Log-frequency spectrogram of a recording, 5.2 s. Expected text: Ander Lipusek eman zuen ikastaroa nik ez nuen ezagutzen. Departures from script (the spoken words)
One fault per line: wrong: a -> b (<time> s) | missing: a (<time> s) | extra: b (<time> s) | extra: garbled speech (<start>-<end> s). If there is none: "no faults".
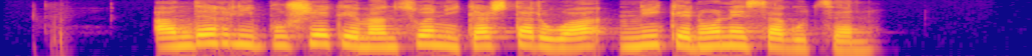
no faults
